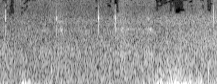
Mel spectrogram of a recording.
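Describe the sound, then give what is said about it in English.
Wind blowing outdoors on a cold, gusty day: a steady low rumble and buffeting roar of wind noise that swells slightly in a few gusts, with no voices. “I got down sheltered from the wind a little bit, so it's a little bit better.”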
